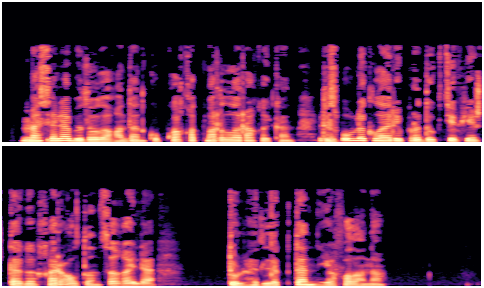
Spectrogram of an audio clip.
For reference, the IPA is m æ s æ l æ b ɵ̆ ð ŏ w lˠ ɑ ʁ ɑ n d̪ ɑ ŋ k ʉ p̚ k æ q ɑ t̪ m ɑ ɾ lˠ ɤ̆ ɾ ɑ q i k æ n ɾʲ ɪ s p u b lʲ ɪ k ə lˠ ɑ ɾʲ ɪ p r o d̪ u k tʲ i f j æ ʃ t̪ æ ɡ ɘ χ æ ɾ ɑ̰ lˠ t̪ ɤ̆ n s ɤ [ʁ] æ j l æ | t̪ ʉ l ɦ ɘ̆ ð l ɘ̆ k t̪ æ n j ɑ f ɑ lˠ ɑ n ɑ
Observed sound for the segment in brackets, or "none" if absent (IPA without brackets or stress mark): ʁ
